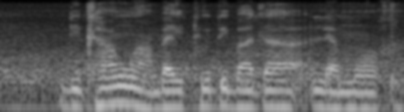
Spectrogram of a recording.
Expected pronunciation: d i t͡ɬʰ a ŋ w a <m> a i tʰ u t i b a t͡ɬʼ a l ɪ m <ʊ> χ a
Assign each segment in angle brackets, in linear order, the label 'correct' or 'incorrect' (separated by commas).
incorrect, incorrect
